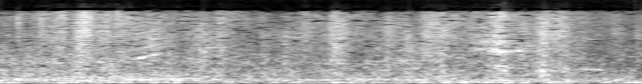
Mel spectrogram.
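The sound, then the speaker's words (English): Loud, steady aircraft cabin rumble on a bumpy flight, a dense low roar with a hissy wash on top and faint rattles and jolts shaking through it, no voices. “It's pretty bumpy inside that aircraft cabin.”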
